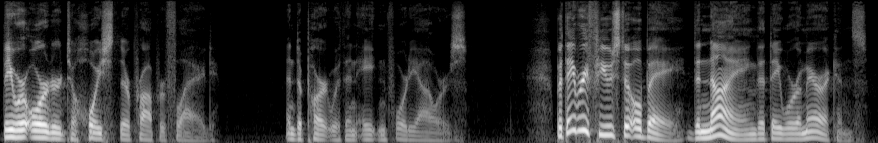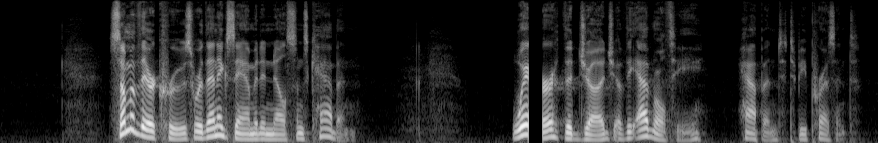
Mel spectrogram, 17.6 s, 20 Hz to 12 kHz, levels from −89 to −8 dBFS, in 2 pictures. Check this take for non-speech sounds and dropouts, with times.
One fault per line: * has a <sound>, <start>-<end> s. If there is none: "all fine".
* has a dropout, 14.1-14.2 s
